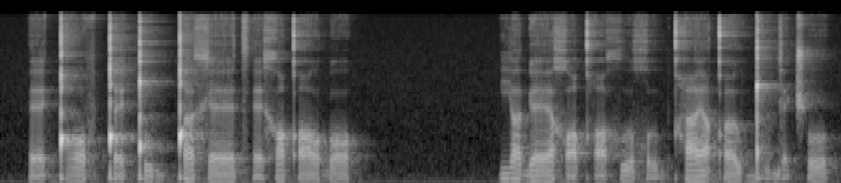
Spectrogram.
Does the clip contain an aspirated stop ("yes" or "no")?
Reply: yes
